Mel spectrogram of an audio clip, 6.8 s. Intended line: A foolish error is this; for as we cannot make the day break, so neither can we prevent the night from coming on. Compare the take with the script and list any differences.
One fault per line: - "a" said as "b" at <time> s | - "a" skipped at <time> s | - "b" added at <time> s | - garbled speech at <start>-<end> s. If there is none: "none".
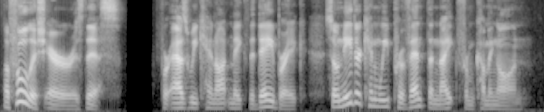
none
